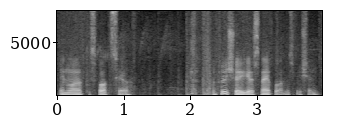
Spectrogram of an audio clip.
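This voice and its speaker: A man's voice: fairly low pitch, brisk, vocal fry, slight background noise. A man doing live video game commentary as a streamer, casually muttering his thoughts aloud as he plays.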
